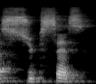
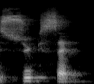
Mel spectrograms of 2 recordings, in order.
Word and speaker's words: succès: On dit pas success, pas comme en anglais. Ici c'est succès et le dernier vous avez vu, on a l'accent aigu qu'on a revu dans la vidéo précédente.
